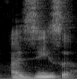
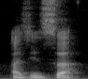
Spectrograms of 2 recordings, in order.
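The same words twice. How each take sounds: First: Aziza stressed on the middle i; Aziza, second syllable stressed, Russian way; Russian-style stress. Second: Aziza stressed on the final a; Aziza, last syllable stressed. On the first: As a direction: say Aziza with the weight on zi. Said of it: "in Russian, they say". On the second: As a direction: say Aziza with the weight on za. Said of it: "the stress falls on the last". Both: Shown as a demonstration.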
